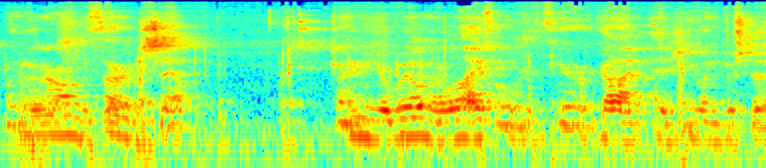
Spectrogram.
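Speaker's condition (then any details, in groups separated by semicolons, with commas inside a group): Tongue cancer surgery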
